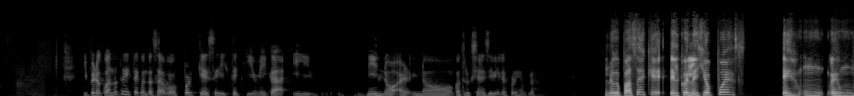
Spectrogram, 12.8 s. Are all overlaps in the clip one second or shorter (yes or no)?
yes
